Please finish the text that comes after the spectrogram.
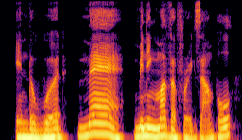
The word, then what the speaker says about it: แม่: In the word meh, meaning mother, for example, the vowel eh is written before the initial consonant, but the initial consonant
